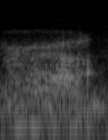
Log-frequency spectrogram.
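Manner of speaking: breathy whispered bear growl, very soft; imitated growl. Recalling the growl the kids heard by the river, hushed growl. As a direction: mimic a distant animal growl under your breath. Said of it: "growling noise".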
